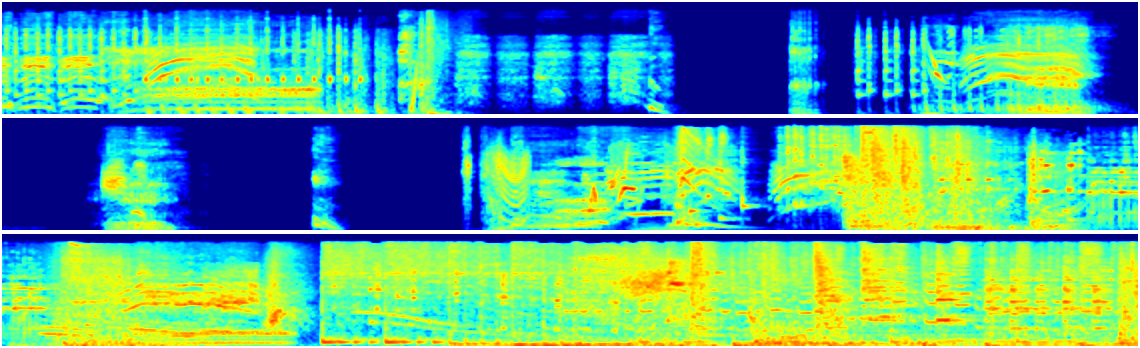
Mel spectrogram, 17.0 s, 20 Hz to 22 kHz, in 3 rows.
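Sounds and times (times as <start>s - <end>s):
cartoon grunts and squeals: 4.6s - 7.4s, 8.0s - 10.0s, 11.6s - 16.4s
cartoon sound effects: 11.5s - 17.0s
cartoon yelling: 11.8s - 13.7s.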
